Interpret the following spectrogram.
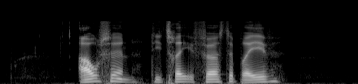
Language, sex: Danish, male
